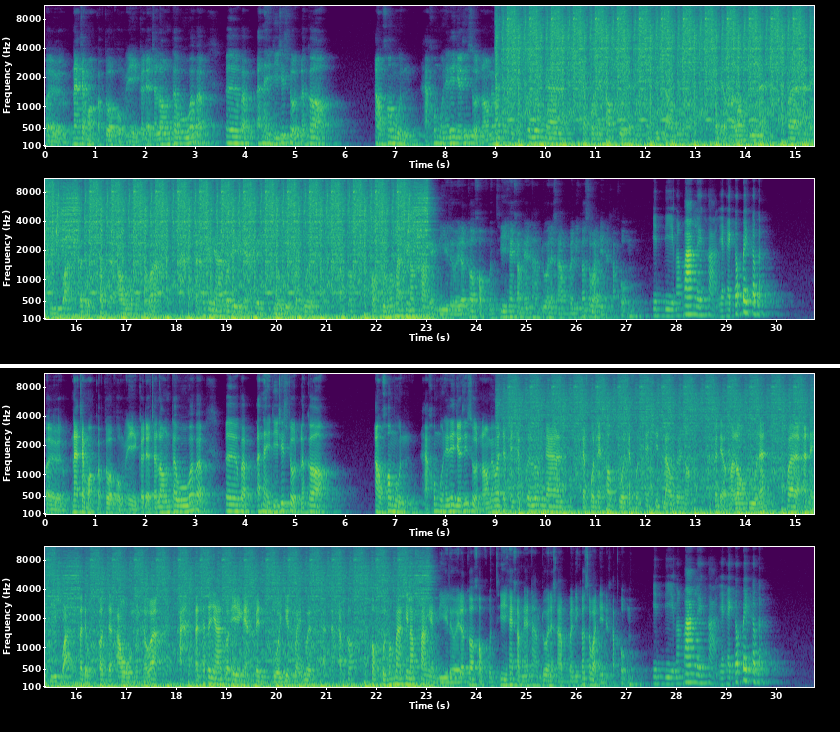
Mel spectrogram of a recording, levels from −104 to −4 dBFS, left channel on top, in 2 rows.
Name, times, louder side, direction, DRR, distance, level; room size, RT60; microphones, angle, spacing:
voice 1, 0.0-3.2 3.6-5.6 6.6-10.4 10.7-12.9 13.4-14.5 14.8-17.7 18.1-21.6 21.9-27.1, right 3 dB, 85° right, 8 dB, 0.7 m, -27 dB
sound 1, 9.0-23.0, left 2 dB, 80° left, 0.8 m, -20 dB
voice 2, 27.5-29.7, left 2 dB, 10° left, 7 dB, 0.4 m, -26 dB
6.1 x 4.6 x 4.4 m, 0.99 s
head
